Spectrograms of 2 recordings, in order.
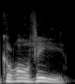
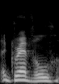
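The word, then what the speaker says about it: Gréville: Or is it Grovey? How do you say it? Edmond Greville was British, but he grew up in France. Right. So I just, Greville, I think, is what we say.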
